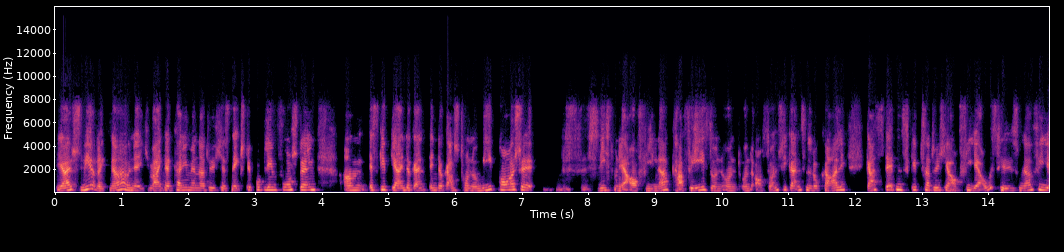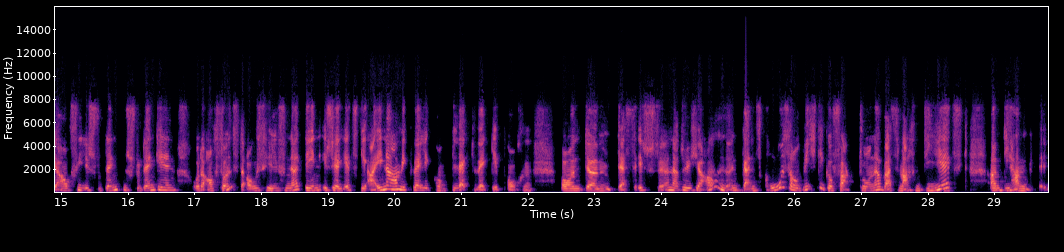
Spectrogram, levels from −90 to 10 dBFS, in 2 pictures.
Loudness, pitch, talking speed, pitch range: -21 LUFS, 205 Hz, 175 wpm, 185-230 Hz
